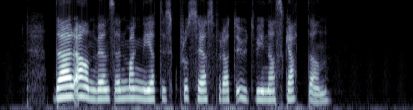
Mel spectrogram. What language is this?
Swedish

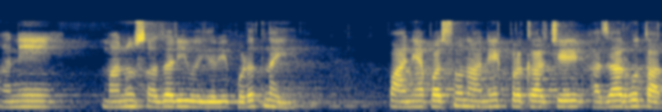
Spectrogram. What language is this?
Marathi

